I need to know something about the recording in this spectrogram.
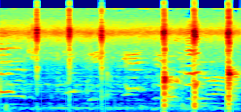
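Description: A baby babbling and squealing in short high-pitched sounds, with about five sharp taps or knocks scattered through, the loudest near the end.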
